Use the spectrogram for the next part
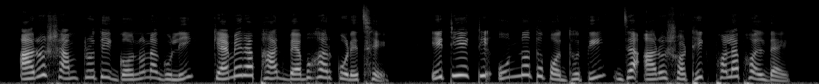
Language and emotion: Bengali, neutral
